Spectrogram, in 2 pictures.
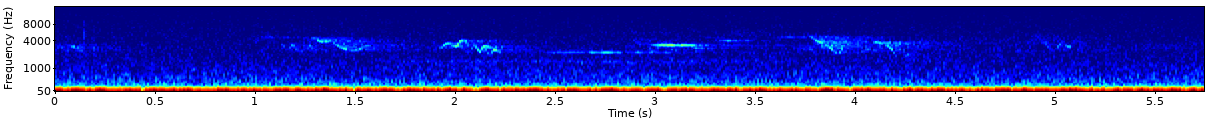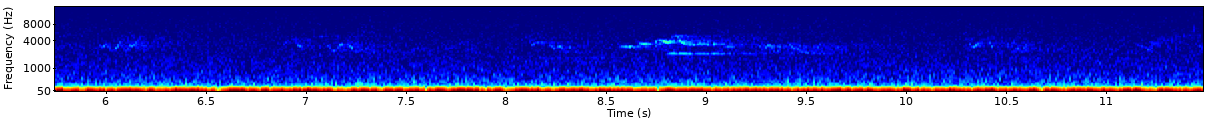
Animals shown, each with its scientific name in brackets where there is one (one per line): Hermit Thrush (Catharus guttatus)
Red-eyed Vireo (Vireo olivaceus)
